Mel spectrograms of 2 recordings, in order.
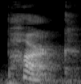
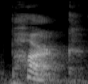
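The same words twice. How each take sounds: First: The R is fully pronounced with rounded lips. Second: The same.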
